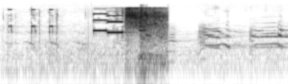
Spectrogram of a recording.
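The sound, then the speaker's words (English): A mobile phone rings with warbling electronic tones at moderate volume, following a few short beeps and a brief harsh burst of noise. No one speaks. “Whose phone is that?”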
